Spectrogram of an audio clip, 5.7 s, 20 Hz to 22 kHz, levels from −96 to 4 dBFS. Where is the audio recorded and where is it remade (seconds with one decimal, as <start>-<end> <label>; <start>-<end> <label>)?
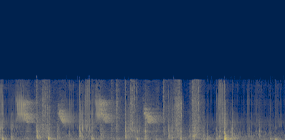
0.0-0.5 remade; 0.5-1.3 recorded; 1.3-2.0 remade; 2.0-4.1 recorded; 4.1-5.7 remade

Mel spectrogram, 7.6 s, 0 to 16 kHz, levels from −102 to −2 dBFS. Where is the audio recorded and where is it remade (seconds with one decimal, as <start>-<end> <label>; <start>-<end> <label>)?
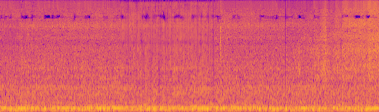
0.0-2.4 recorded; 2.4-4.3 remade; 4.3-7.6 recorded

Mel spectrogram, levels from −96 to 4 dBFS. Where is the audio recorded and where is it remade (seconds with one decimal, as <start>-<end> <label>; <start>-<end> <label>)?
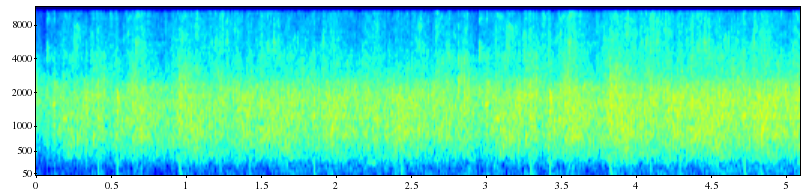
0.0-5.1 recorded

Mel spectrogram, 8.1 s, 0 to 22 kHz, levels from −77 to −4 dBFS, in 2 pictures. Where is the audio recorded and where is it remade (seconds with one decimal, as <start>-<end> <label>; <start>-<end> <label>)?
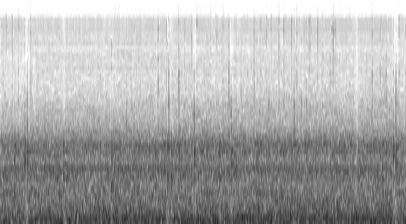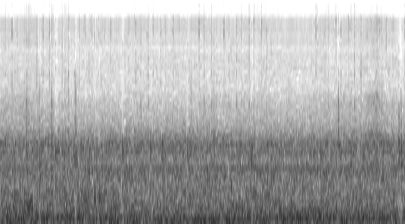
0.0-8.1 recorded

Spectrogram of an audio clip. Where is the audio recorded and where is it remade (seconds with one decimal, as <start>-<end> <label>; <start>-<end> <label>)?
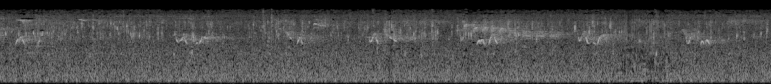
0.0-6.2 recorded; 6.2-6.7 remade; 6.7-7.7 recorded

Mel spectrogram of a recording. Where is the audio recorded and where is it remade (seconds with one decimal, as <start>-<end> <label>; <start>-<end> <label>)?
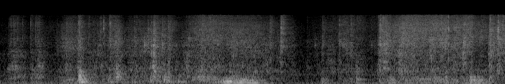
0.0-0.7 recorded; 0.7-1.9 remade; 1.9-3.3 recorded; 3.3-4.0 remade; 4.0-5.1 recorded

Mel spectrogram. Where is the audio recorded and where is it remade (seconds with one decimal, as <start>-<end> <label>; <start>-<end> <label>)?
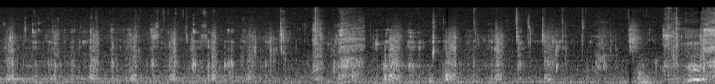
0.0-0.4 recorded; 0.4-1.6 remade; 1.6-3.3 recorded; 3.3-6.2 remade; 6.2-7.2 recorded

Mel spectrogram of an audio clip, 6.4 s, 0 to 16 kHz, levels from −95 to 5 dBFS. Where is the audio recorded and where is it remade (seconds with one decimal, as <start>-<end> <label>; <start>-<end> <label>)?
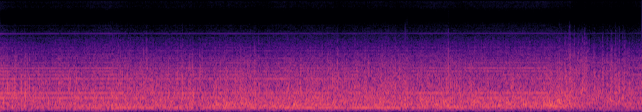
0.0-6.4 recorded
